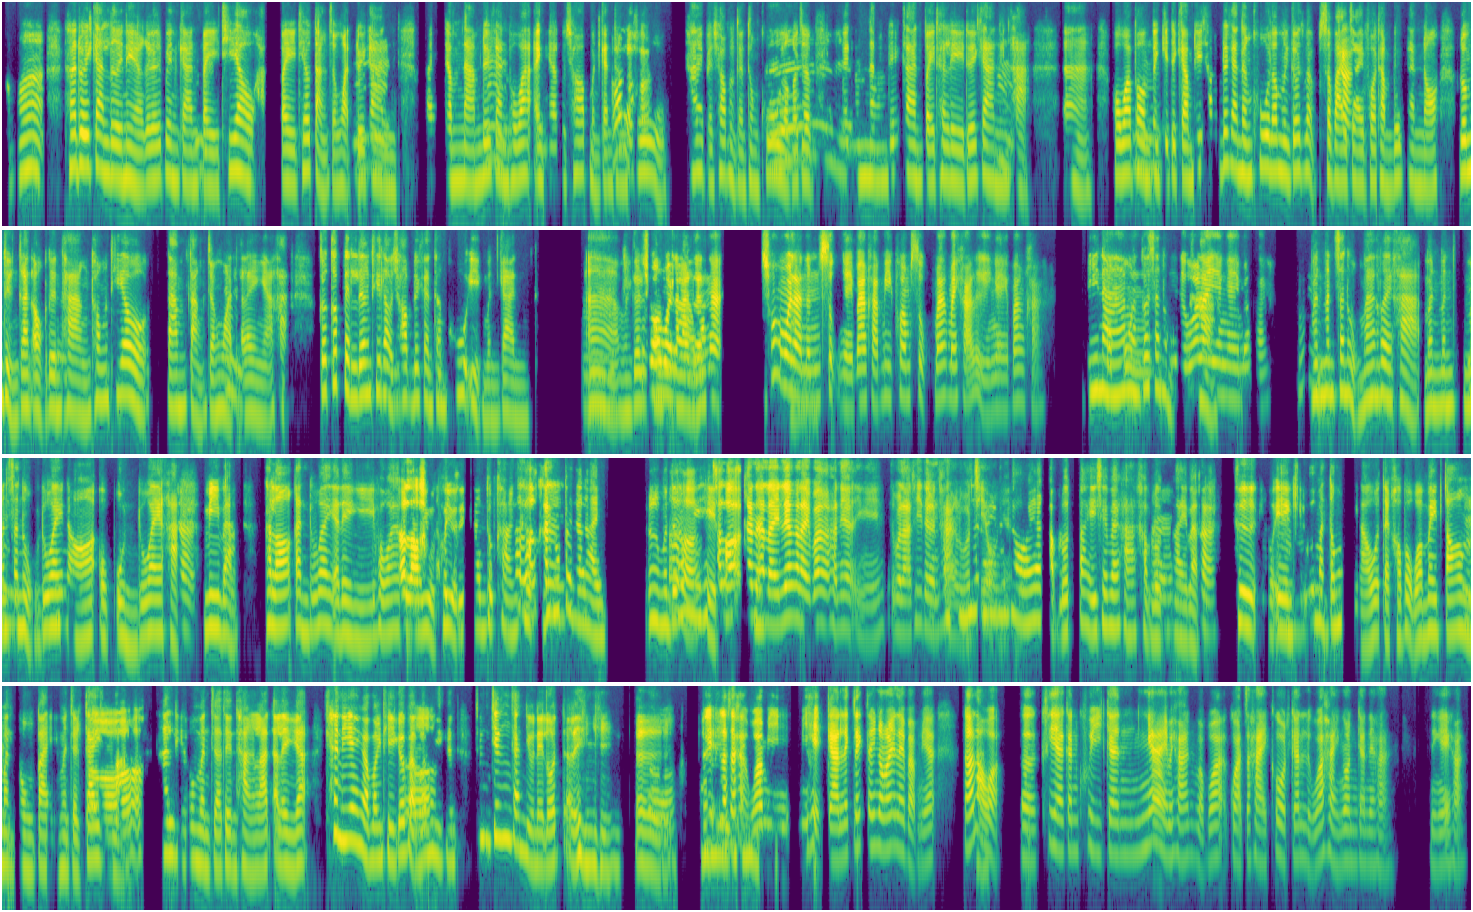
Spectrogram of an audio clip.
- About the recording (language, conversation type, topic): Thai, podcast, คุณคิดอย่างไรเกี่ยวกับการให้พื้นที่ส่วนตัวในความสัมพันธ์ของคู่รัก?
- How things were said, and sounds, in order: other background noise; laughing while speaking: "เหรอ ?"; chuckle; laughing while speaking: "อย่างงี้"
